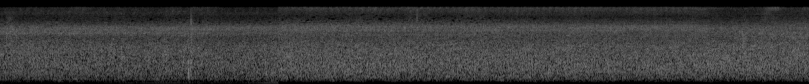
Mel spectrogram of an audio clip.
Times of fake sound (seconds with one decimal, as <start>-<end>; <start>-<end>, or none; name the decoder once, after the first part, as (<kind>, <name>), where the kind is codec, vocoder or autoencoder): 6.3-7.1 (autoencoder, DAC-VAE)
